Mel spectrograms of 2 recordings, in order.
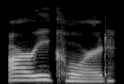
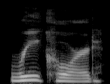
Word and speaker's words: record: in meaning for example if you say the word record with the stress on the first syllable it's a noun rord but if the stress is on the second syllable it's a verb record listening closely to how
